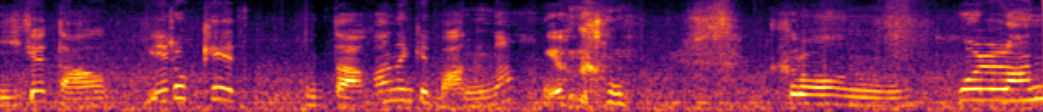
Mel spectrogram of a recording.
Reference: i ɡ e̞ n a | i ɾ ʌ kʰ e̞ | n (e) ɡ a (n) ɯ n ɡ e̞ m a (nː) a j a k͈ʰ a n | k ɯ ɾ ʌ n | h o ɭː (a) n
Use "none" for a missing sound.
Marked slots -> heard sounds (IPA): a, n, nː, a

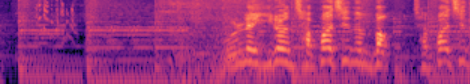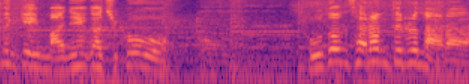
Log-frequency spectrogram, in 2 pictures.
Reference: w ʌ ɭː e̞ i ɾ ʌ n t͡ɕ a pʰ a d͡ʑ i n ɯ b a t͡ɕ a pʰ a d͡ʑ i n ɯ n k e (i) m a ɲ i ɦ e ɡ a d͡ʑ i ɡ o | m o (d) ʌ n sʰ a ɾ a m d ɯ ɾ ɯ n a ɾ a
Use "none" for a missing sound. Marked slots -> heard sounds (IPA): i, d

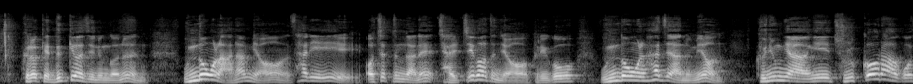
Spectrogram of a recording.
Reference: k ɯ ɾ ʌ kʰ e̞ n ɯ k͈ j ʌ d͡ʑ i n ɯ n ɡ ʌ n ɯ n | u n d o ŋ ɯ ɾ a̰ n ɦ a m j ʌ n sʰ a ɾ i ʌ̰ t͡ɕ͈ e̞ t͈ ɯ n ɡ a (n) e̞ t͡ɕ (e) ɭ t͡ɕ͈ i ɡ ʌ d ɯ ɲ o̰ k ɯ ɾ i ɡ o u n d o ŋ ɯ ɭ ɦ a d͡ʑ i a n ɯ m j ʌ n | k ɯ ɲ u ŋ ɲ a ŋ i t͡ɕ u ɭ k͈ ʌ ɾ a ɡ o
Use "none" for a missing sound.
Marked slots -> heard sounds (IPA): n, a

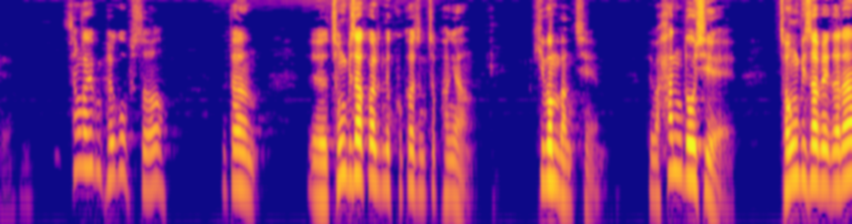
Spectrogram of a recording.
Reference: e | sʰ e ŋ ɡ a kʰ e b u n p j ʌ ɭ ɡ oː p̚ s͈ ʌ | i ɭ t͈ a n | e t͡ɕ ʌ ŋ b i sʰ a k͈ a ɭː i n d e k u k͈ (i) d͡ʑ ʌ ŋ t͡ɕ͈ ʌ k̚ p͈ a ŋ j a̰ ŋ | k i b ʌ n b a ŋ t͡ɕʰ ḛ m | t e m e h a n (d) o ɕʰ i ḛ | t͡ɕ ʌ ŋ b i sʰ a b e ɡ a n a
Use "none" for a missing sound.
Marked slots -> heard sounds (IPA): a, d

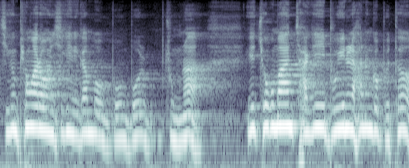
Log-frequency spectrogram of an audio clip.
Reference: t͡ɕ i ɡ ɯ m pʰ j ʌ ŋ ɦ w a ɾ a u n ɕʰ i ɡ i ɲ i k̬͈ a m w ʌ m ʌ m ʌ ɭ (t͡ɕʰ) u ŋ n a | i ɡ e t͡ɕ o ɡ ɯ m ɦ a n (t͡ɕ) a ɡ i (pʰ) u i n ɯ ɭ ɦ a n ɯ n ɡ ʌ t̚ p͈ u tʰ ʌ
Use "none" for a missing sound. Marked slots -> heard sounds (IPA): t͡ɕ, t͡ɕ, p

